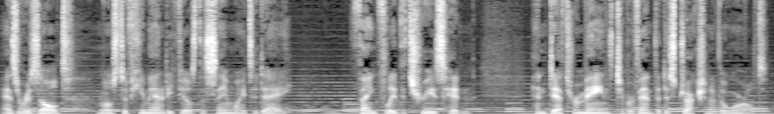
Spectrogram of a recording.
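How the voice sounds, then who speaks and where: A man reads an audiobook in steady, scripted storytelling. His pitch sits in the ordinary middle range, and soft music runs faintly behind him. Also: fairly quick. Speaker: audiobook narrator. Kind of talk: scripted narration.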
